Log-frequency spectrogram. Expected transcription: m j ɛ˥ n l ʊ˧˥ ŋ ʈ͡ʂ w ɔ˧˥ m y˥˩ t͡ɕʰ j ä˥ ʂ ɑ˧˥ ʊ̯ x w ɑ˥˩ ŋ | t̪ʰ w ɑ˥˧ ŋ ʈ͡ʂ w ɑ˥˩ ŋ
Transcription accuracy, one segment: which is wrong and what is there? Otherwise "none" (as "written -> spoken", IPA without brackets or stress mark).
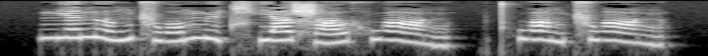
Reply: none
